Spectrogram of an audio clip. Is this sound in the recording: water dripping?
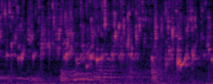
yes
